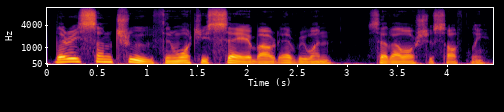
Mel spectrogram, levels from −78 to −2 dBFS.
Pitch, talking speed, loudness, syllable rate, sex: 100 Hz, 190 wpm, -18 LUFS, 5.6 syllables/s, male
